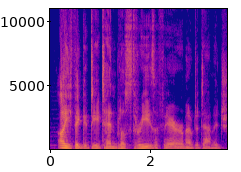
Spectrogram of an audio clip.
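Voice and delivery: put-on pirate voice, slow drawl. Deciding a damage amount for a dead sailor, in a piratey voice. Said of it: "Did a piratey voice there".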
